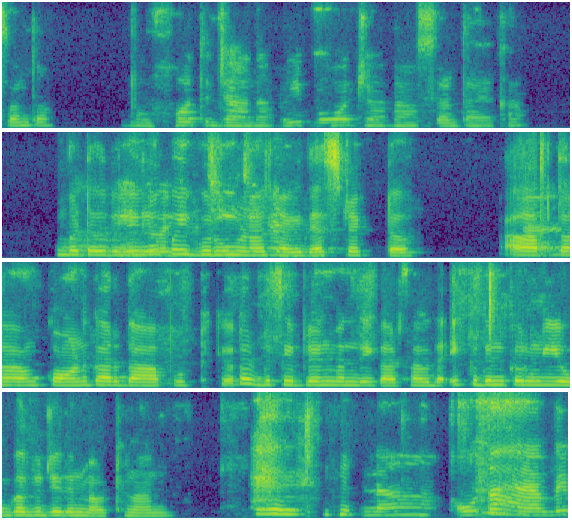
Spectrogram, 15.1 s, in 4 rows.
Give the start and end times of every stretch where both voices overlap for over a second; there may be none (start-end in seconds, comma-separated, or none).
4.5-5.9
